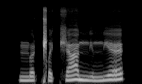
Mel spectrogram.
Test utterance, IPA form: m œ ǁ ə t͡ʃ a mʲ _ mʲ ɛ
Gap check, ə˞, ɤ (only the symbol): ɤ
